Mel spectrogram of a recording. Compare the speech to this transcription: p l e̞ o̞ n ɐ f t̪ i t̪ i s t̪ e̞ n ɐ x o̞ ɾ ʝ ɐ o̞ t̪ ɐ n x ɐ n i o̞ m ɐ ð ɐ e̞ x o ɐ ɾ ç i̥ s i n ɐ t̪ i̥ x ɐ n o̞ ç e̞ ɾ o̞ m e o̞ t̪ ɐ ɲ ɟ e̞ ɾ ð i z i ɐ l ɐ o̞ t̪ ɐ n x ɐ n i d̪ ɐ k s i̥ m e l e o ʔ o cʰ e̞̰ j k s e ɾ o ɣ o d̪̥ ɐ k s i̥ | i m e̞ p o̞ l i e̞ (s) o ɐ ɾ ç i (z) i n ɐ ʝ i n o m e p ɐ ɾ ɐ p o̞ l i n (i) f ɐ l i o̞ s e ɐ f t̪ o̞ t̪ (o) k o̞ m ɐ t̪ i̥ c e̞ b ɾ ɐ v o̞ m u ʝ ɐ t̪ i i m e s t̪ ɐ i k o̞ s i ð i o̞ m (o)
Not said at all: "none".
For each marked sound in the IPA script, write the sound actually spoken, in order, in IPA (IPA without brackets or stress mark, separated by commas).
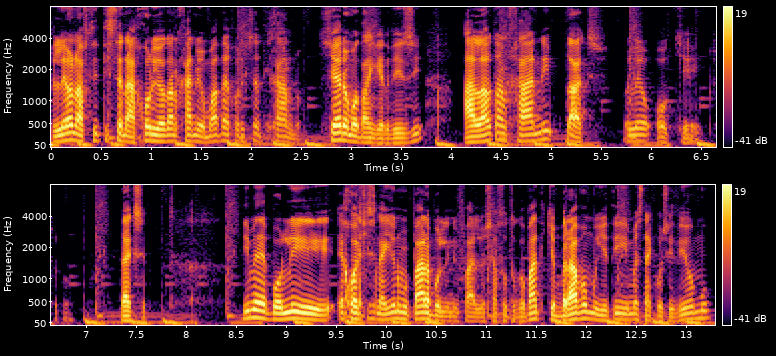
x, s, i, o, u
